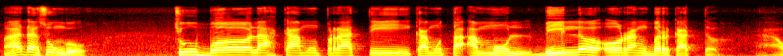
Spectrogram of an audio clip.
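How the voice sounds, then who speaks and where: A man teaching a classical religious text to a class, explaining terms and often asking the students questions. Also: fairly high pitch.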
